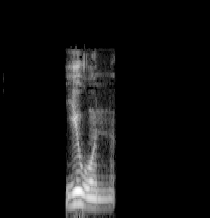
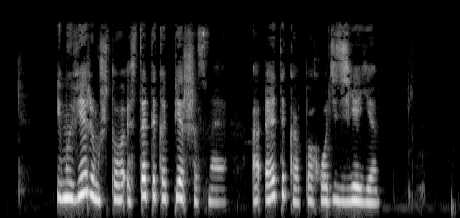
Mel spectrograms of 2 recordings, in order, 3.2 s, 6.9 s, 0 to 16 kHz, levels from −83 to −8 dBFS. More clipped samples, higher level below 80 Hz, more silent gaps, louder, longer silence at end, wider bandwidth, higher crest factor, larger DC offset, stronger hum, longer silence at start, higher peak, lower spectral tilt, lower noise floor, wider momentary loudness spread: neither; first, -64 dBFS vs -72 dBFS; neither; first, -17 LUFS vs -24 LUFS; first, 1.45 s vs 1.2 s; second, 7.6 kHz vs 11.5 kHz; about the same, 20 dB vs 18 dB; neither; neither; first, 1 s vs 0.85 s; first, -2 dBFS vs -6 dBFS; about the same, -4.5 dB/octave vs -5 dB/octave; first, under -90 dBFS vs -71 dBFS; first, 21 LU vs 13 LU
